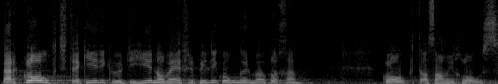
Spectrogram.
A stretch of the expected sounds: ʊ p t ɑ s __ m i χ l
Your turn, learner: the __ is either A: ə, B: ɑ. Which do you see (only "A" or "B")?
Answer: B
